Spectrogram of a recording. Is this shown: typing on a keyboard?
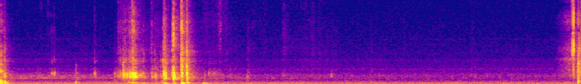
yes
